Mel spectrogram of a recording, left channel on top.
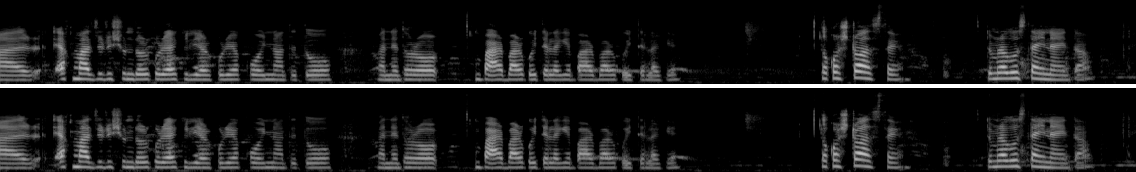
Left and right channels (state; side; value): normal; both; correlation 0.37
